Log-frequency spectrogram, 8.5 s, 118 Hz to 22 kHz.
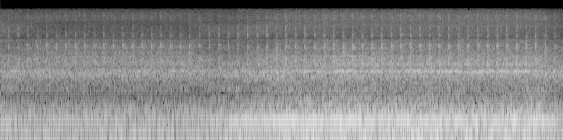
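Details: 2001 Mustang GT V8 at warm idle with a sharp, steady tick about three to four a second, heard only when warm; owner suspects the driver-side head, loud underneath near the manifold.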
